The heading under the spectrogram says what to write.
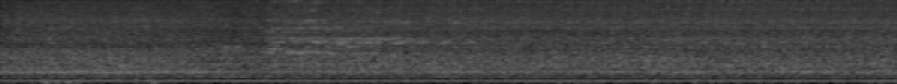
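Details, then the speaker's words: Car with missing and jerking returning after every plug cleaning, low coolant: idle with a steady low drone and faintly uneven beat; one cylinder dropping out from a head gasket blown between two cylinders, head later faced and refitted. "पीछे ले आए इधर ले, ये आवाज़ करीब करें, गाड़ी में फायर कर रही है आवाज़। तो इसको चेक करते हैं कि इसके अंदर अभी मसला क्या है।"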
